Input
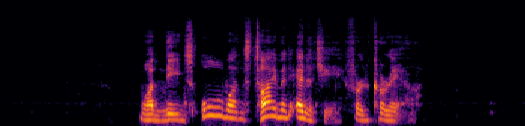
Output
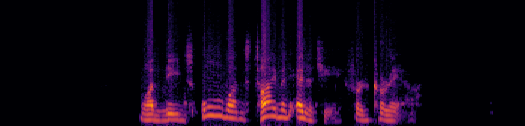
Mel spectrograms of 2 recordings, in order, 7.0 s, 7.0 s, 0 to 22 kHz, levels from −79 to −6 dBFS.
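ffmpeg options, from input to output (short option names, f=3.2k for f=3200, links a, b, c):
-af "aemphasis=mode=reproduction:type=50kf,acrusher=bits=4:mode=log:mix=0:aa=0.000001,volume=-8.5dB"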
